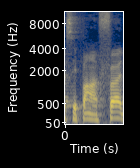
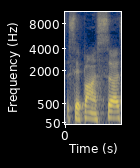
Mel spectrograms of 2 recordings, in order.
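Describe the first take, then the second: First: "fe" with an F; wrong sound. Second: "se" with a plain S; wrong sound. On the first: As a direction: say "fe" with lip on teeth, not TH. (mauvais son "fe" avec un F) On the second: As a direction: say "se" with an S hiss, not TH. (mauvais son "se" avec un S) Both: Shown as a demonstration.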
